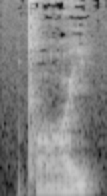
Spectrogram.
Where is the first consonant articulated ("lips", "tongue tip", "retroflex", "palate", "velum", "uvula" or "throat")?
lips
